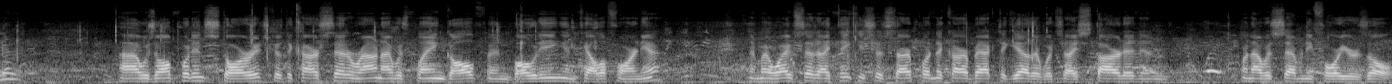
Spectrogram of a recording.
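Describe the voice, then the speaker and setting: Noticeable background noise sits behind the voice. A man with an American accent speaks at a fairly high pitch. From US Midwest, Chicago area (Lyons, Illinois). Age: 70s. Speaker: classic car owner. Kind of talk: casual interview.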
